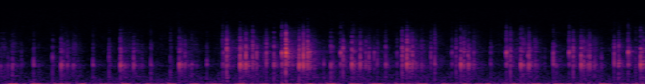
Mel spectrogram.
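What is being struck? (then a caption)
Dried gourd shaker with wooden bead net. A hollow dried gourd shaker with a wooden bead net is held up and shaken or twisted, so the wooden beads rattle against the gourd shell. The sound is a dense, quick clatter of short, dry clicks that swells into louder bursts, with most of its energy in the mid range and a bright top.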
